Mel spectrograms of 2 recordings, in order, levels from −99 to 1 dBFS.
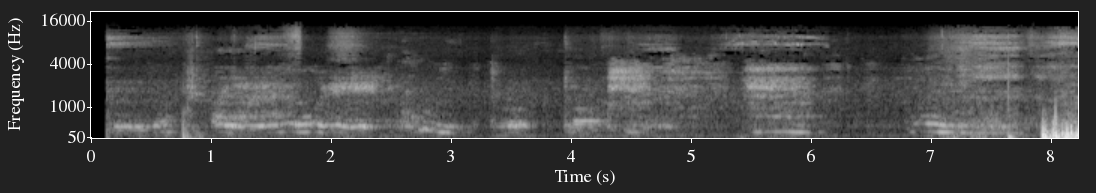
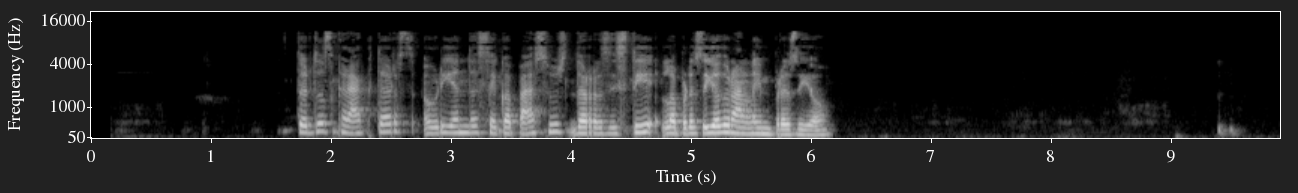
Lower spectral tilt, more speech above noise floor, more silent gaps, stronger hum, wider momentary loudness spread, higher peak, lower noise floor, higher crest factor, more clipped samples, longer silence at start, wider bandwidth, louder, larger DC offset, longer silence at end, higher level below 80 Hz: about the same, -5 dB/octave vs -6 dB/octave; second, 22 dB vs 58 dB; neither; neither; first, 14 LU vs 10 LU; first, -2 dBFS vs -8 dBFS; second, -56 dBFS vs -83 dBFS; about the same, 24 dB vs 20 dB; neither; second, 0.1 s vs 1.75 s; first, 14 kHz vs 11.5 kHz; second, -29 LUFS vs -25 LUFS; neither; second, 0 s vs 0.5 s; first, -36 dBFS vs -66 dBFS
